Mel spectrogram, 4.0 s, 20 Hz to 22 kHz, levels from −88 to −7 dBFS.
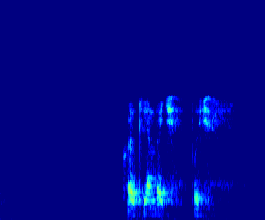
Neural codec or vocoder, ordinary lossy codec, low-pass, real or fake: none; Opus, 16 kbps; 3.6 kHz; real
